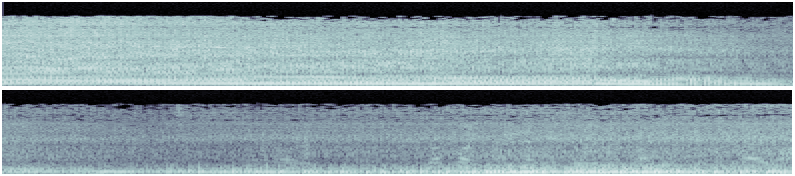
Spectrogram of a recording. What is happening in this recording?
Speeding vehicle coming to a halt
